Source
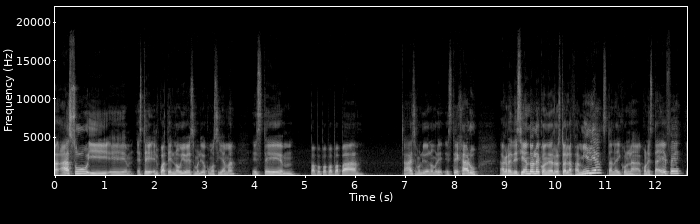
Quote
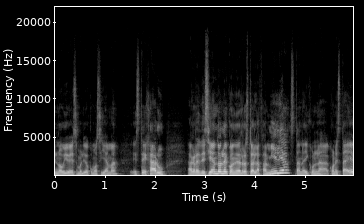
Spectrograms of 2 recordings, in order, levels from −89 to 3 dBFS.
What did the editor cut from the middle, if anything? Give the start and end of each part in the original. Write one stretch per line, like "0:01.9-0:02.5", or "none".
0:03.9-0:07.8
